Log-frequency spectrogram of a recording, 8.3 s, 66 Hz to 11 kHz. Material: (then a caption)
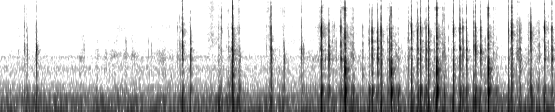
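Plastic. Fingertips type on a compact D84 mechanical keyboard with Gateron brown switches and cream and red plastic keycaps. A few scattered keystrokes build into continuous, quick typing of short, bright, dry clicks over a faint, steady low hum.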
